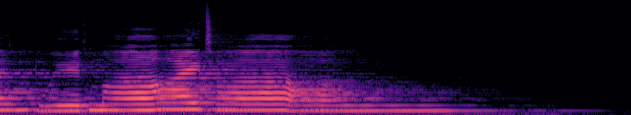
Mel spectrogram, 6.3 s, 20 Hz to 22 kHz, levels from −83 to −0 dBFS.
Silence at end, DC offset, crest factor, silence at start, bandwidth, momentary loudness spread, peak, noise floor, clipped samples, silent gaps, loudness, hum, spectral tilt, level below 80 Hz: 1.35 s; under 0.1%; 16 dB; 0 s; 13 kHz; 14 LU; -16 dBFS; -70 dBFS; under 0.1%; none; -31 LUFS; none; -6.5 dB/octave; -62 dBFS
